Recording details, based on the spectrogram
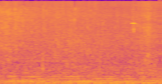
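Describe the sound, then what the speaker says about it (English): Low, steady engine hum of a ferry pulling away from a dock, continuous and even, with a soft wash of water and wind around it and no voices. "The engines return to their low hum. Soft, even, like slow breathing. The ferry eases away from the dock"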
